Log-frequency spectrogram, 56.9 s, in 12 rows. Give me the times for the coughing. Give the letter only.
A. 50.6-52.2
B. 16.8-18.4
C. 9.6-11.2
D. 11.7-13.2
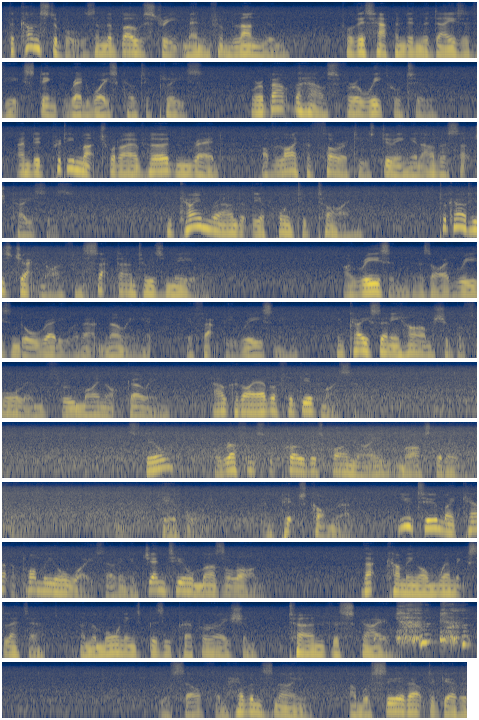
A.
